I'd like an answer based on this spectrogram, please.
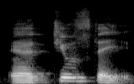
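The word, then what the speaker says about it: Tuesday: বেশিরভাগ ব্যক্তি ভুল করে এটার উচ্চারণ হবে টিউসডে টিউসডে একটু জোরে টান দিয়ে টিউসডে টিউসডে তারপরে যদিও স্যাটারডে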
